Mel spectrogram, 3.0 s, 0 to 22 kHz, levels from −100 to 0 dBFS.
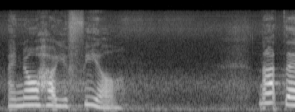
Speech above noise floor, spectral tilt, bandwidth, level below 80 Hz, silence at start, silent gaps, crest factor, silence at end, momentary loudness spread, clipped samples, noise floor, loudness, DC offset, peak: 28 dB; -4.5 dB/octave; 15 kHz; -68 dBFS; 0.1 s; none; 20 dB; 0 s; 19 LU; under 0.1%; -50 dBFS; -24 LUFS; under 0.1%; -6 dBFS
